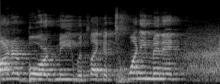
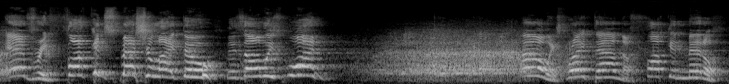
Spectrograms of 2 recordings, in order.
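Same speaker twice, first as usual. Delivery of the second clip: exasperated rant; 7 semitones higher than usual. Real, not acted. Ranting at heckler.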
